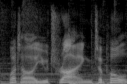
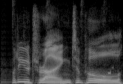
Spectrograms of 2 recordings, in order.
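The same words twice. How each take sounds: First: The voice is pitched deeper, with the intended inflection. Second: The voice is pitched higher, lacking the deep inflection. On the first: The speaker calls it right. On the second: The speaker calls it wrong.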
